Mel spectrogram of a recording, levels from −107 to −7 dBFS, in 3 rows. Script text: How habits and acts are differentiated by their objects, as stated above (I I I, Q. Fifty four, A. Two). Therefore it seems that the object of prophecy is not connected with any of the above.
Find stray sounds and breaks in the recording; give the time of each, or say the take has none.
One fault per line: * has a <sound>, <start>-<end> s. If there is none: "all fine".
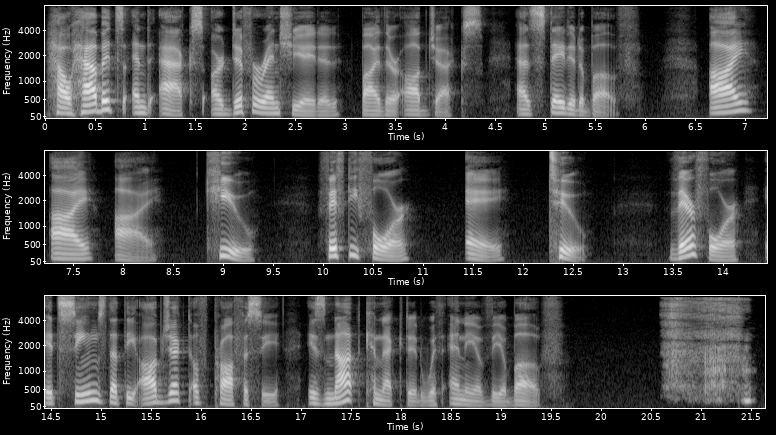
* has a sniff, 20.6-21.6 s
